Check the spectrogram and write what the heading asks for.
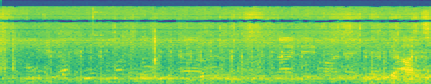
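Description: Faint, scattered talk over a steady low outdoor rumble; no blast yet.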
